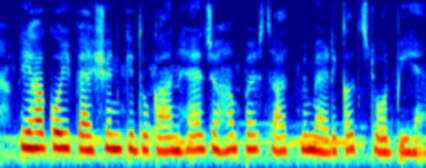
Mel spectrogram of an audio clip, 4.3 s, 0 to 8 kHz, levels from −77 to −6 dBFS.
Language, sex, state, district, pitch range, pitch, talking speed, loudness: Hindi, male, Himachal Pradesh, Shimla, 205-230 Hz, 225 Hz, 195 wpm, -17 LUFS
